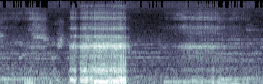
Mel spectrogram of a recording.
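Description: One loud, harsh snore over a background of music and faint voices; snoring during sleep.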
